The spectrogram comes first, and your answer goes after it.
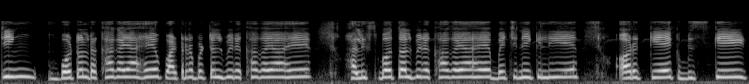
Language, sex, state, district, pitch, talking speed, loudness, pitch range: Hindi, female, Odisha, Malkangiri, 335 Hz, 190 wpm, -17 LUFS, 315-340 Hz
